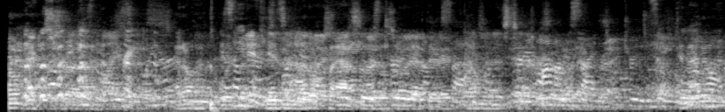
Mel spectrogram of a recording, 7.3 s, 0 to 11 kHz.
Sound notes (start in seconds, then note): 0.1 background chatter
